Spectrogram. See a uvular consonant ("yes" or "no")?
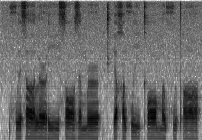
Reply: yes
